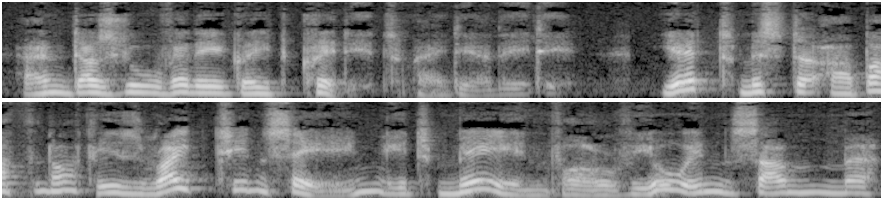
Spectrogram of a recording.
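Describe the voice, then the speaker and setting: A fussy old male lawyer who weighs every word and stalls with "uh" between phrases, as a woman reads him. He talks very slowly, his tone cautious and proper. The voice carries a husky breathiness. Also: fairly low pitch, darkish tone, full character voice. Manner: slow, halting, full of "uh" pauses.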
